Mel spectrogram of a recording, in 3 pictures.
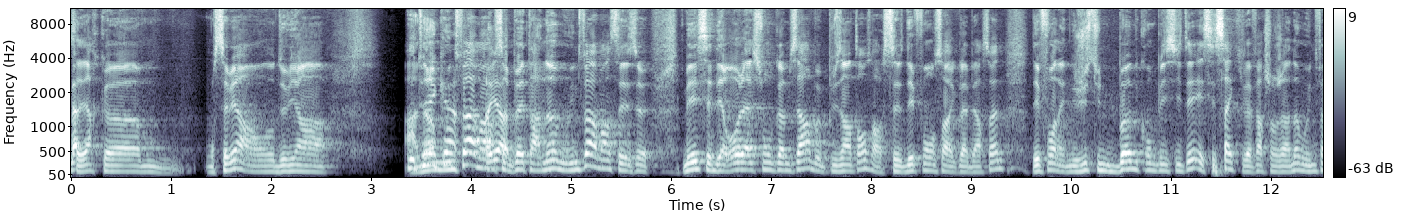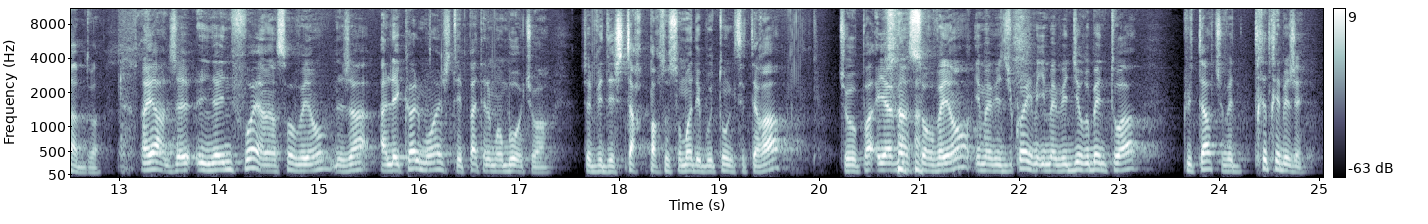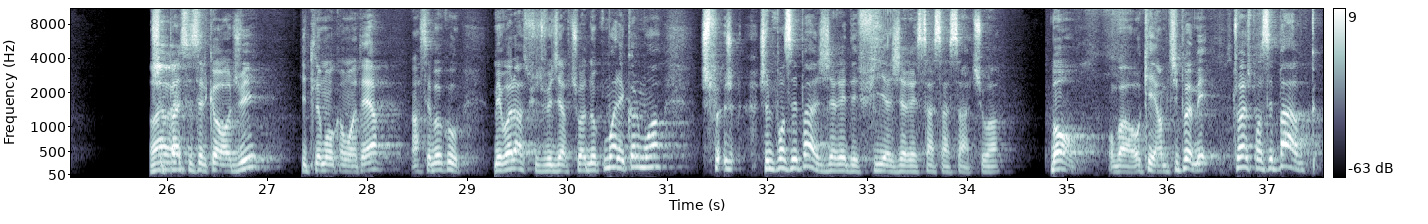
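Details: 24-year-old man who stuttered a lot as a child and now stutters a little less; audible part-word and word repetitions; stuttering.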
